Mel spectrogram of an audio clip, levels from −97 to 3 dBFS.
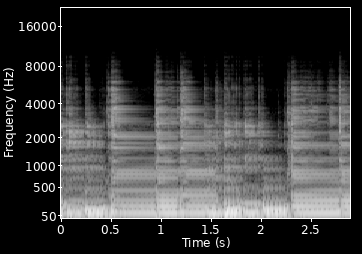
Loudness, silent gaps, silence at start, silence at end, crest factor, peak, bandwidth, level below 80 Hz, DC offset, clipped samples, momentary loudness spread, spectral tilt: -15 LUFS; none; 0 s; 0 s; 14 dB; 0 dBFS; 6.2 kHz; -22 dBFS; under 0.1%; under 0.1%; 5 LU; -8 dB/octave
